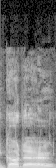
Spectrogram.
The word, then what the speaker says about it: Godot: did i not say did i not say godo like waiting for godot i've always thought that was the pronunciation but i i feel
